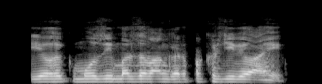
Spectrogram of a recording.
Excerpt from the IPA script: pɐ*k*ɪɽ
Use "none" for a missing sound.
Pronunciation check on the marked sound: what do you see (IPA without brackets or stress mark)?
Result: kʰ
